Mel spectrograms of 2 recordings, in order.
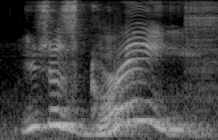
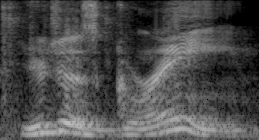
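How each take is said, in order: First: Much higher, squeaky mocking pitch. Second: Said in the usual way. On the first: Real, not acted. Teasing the man in the video, squeaky mock. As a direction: squeak it out like a tease.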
